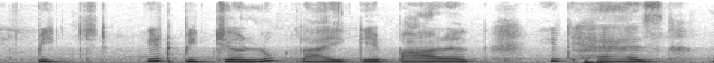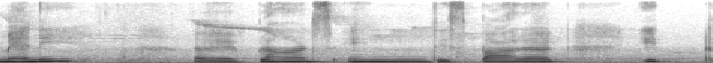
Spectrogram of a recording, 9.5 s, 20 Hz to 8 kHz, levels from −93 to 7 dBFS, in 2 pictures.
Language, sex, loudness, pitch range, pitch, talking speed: English, female, -17 LUFS, 215-240 Hz, 225 Hz, 100 wpm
